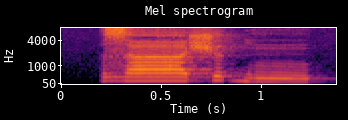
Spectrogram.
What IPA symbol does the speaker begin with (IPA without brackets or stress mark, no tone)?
z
